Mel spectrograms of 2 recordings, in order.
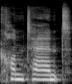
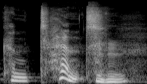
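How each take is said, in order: First: The stress is on the first syllable. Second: The stress is on the second syllable. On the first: It means material such as videos or writing. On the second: It means feeling satisfied.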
